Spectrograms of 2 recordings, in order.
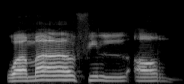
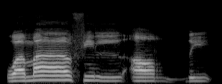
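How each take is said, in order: First: The last word ends on a consonant. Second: The last word ends on a vowel. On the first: The reciter stops here. "Di ujungnya ada huruf dod. Kita ulangi" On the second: The reciter continues into the next words. "Atau kita wasolkan, lanjutkan ya"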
